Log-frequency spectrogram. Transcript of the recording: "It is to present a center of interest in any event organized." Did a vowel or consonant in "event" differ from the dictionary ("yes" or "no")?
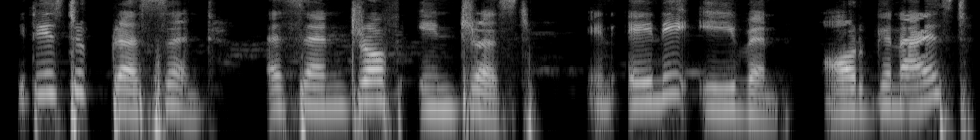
yes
